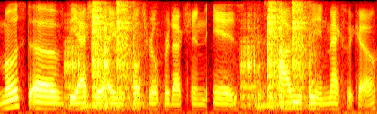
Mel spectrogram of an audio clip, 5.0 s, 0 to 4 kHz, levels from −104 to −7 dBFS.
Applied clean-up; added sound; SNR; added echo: none; Squeak; 2 dB; none.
